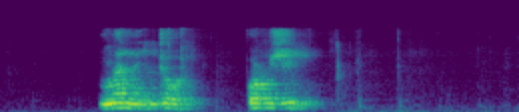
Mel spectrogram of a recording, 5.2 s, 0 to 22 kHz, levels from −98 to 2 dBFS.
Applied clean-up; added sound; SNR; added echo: neural mask model DeepFilterNet 3.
